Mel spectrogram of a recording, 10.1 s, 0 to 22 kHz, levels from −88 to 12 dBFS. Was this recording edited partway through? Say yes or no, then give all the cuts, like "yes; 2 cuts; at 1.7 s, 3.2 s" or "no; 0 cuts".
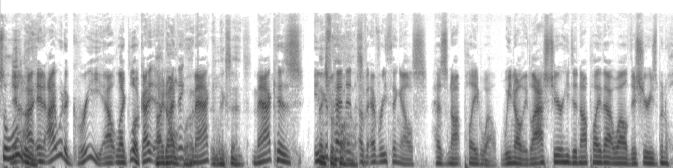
no; 0 cuts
